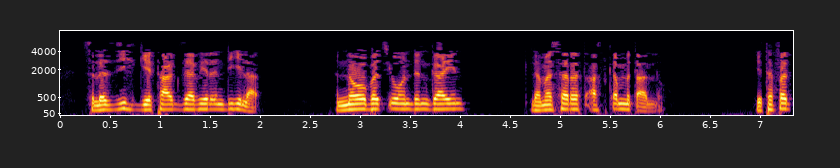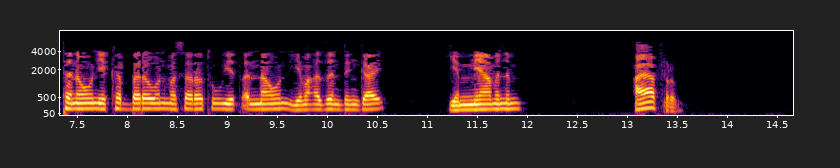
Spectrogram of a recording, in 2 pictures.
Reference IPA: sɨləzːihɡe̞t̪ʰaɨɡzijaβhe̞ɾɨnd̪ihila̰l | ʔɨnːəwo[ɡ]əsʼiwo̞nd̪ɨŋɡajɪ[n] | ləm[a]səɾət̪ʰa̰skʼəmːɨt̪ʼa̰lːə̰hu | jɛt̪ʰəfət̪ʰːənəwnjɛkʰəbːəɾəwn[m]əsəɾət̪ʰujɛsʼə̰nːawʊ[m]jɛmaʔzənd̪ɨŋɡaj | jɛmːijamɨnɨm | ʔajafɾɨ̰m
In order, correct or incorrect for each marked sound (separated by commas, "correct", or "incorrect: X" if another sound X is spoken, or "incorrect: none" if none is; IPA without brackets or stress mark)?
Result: incorrect: b, correct, incorrect: ə, correct, incorrect: n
